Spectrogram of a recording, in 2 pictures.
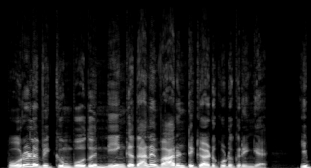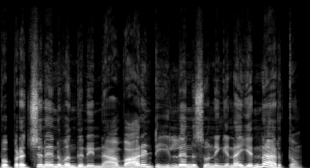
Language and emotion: Tamil, angry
